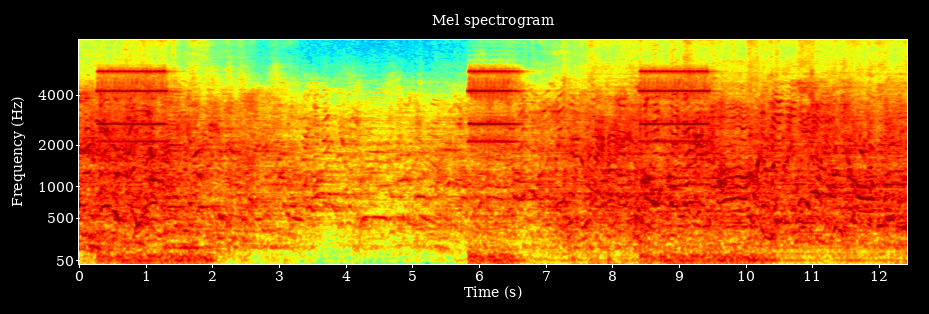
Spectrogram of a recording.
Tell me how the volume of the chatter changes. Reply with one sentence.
The loudness of the chatter goes down, then up.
